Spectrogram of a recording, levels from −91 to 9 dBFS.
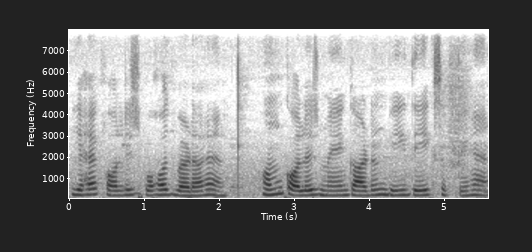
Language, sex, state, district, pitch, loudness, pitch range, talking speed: Hindi, male, Punjab, Fazilka, 235 Hz, -18 LUFS, 220-245 Hz, 140 wpm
